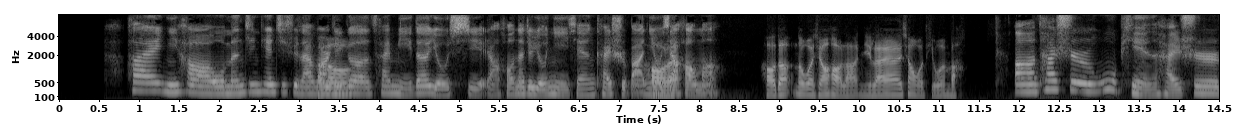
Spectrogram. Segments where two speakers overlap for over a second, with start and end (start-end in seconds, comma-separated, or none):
none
